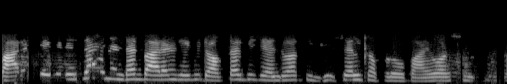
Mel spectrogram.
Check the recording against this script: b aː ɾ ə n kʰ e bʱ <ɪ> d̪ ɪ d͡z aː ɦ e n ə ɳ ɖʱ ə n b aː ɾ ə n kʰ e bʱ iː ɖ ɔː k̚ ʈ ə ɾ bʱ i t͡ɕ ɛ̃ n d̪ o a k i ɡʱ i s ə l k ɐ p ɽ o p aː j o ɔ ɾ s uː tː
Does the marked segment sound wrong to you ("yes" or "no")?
yes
